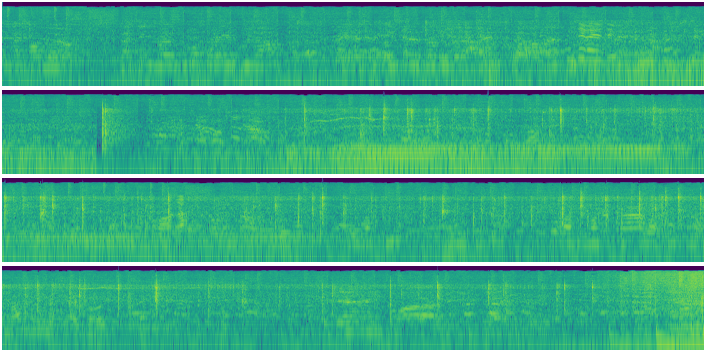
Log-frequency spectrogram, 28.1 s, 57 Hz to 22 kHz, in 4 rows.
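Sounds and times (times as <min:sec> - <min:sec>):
cleats clicking into pedals: 0:00.0 - 0:28.0
voices chattering: 0:00.0 - 0:28.0.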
